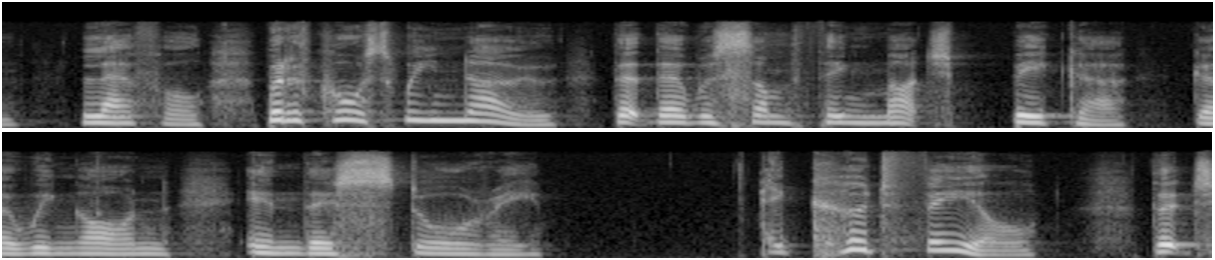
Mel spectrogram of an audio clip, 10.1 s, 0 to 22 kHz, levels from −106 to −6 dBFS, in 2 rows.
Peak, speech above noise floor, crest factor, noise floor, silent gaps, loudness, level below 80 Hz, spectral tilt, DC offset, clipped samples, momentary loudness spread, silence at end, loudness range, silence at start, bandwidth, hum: -14 dBFS; 47 dB; 20 dB; -80 dBFS; none; -33 LUFS; -72 dBFS; -4 dB/octave; under 0.1%; under 0.1%; 13 LU; 0 s; 2 LU; 0 s; 12 kHz; none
